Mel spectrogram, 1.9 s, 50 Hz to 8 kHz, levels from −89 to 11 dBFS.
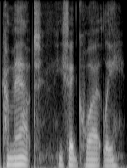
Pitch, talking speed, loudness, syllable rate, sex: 105 Hz, 155 wpm, -19 LUFS, 3.6 syllables/s, male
